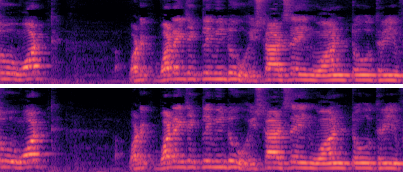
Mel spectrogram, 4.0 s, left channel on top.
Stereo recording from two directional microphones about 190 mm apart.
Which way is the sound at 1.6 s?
5° right (ahead or behind).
